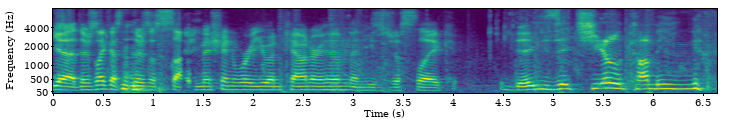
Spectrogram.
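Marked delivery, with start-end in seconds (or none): 4.5-6.5 put-on French accent, much higher pitch, slower pace. Describing a side-mission encounter in a game, bad French Arnold impression. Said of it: "Now I want like French Arnold".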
